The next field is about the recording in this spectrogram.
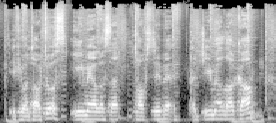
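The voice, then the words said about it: Strained, nearly lost voice. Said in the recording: “My voice is gone”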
